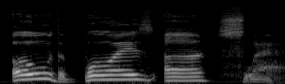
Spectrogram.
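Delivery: put-on "Oh, the boy's a slag" very slow, each rise and fall drawn out; exaggerated spoken tune. Shown as a demonstration. Teacher showing where speech goes up and down, slow exaggerated intonation on "Oh, the boy's a slag". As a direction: stretch "Oh, the boy's a slag" to trace its natural melody. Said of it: "Notice where you go up and where you go down".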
